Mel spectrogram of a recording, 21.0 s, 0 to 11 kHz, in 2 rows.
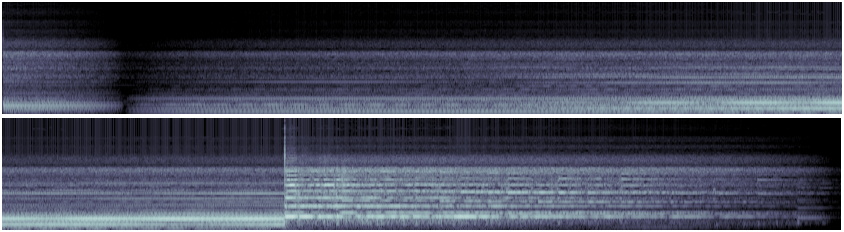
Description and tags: ambient guitar pad
created live on laney vc30 with telecaster, tc delay, ernieball volume - excerpt sample from my Black Bird EP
